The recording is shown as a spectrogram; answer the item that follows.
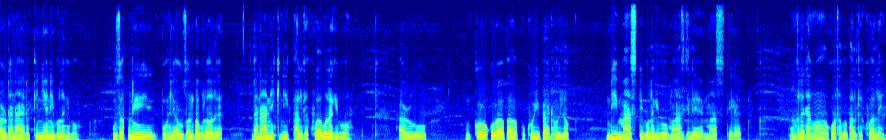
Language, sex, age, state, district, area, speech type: Assamese, male, 18-30, Assam, Sivasagar, rural, spontaneous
